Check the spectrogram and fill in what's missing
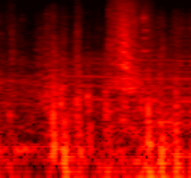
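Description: Horse hooves galloping in the medieval battle game Mount and Blade: Warband, a quick clip-clop of hoofbeats mixed with battle noise and a rushing swell, close and loud.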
